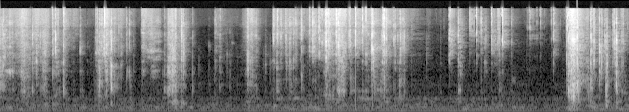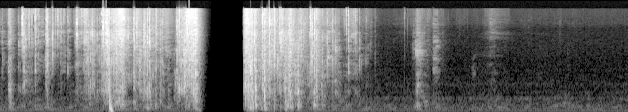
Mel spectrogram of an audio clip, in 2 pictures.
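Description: Foil wrapper of a trading-card pack crinkling and tearing as it is pulled open by hand, in irregular bursts that stop about ten seconds in.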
